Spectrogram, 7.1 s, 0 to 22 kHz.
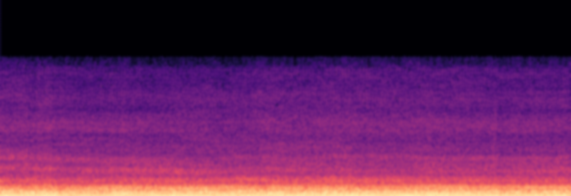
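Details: Craftsman LT1000 riding mower with a swapped-in opposed-twin engine, running after refueling and restarting; steady, even low thrum with no misses, knocks or surging; opposed twin idles smoothly, normal healthy idle.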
